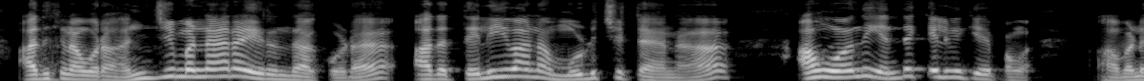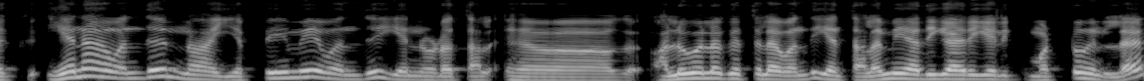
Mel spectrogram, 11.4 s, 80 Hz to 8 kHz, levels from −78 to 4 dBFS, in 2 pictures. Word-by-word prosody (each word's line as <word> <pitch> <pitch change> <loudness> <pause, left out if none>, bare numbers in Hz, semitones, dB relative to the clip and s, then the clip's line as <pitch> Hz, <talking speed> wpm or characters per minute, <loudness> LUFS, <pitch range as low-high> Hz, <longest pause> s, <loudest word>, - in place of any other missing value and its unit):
அதுக்கு 175 +2 +2
நான் 150 -1 +3
ஒரு 140 - -1
5 200 +9 0
மணி 250 0 +6
நேரம் 260 -4 +6
இருந்தாக்கூட, 125 -9 -2 0.4
அத 165 0 +2
தெளிவாக 245 +9 +3
நான் 170 -9 -2
முடிச்சுட்டேன்னா, 130 - -3 0.6
அவுங்க 230 +1 +7
வந்து 245 0 0
எந்த 200 - -1
கேள்வியும் 230 -4 0
கேட்பாங்க. 120 -8 -7 0.4
அவனுக்கு 125 +3 -4 0.2
ஏன்னா 265 +4 +2
வந்து, 195 +6 0 0.2
நான் 155 -3 -1
எப்பயுமே 205 - -1
வந்து 160 +4 -4 0.2
என்னுடைய 135 -2 -3
தல 130 0 -4 0.2
ஆ - - -2 0.7
அலுவலகத்தில 180 -2 +2
வந்து 155 +7 -4
என் 135 - -14
தலைமை 150 +8 +2
அதிகாரிகளுக்கு 155 -4 0
மட்டும் 175 +8 -1
இல்ல, 115 - -1
165 Hz, 170 wpm, -21 LUFS, 135-205 Hz, 0.7 s, அவுங்க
